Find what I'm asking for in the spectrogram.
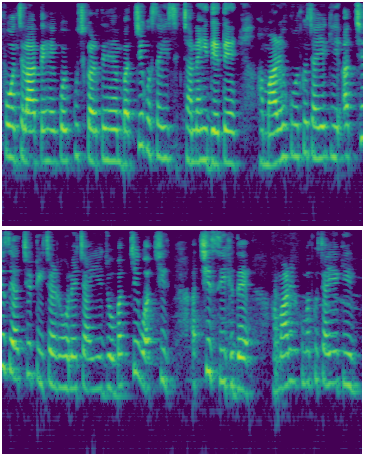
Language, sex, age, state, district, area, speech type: Urdu, female, 30-45, Bihar, Darbhanga, rural, spontaneous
